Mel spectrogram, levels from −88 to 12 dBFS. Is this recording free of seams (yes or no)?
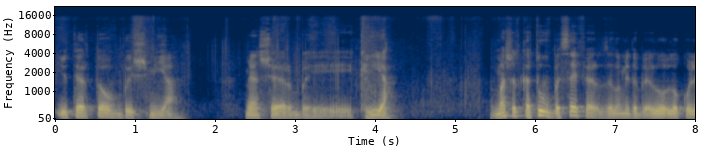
no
